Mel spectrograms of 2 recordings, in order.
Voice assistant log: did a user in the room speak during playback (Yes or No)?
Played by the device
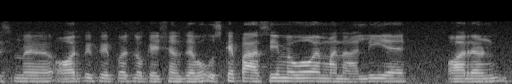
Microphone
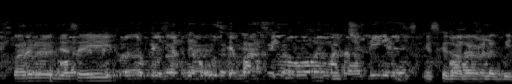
Yes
